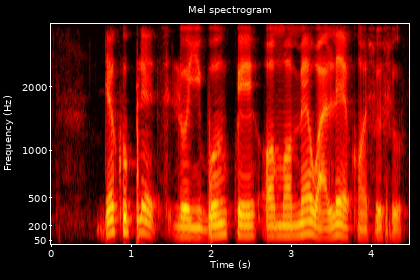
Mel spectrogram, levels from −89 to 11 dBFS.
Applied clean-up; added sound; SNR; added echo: none; none; none; none.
